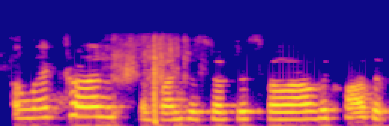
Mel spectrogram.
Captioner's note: crashing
